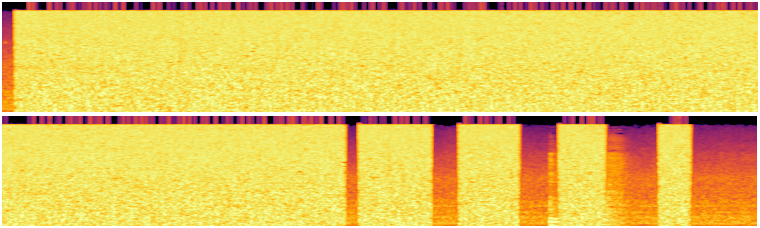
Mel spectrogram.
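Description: Loud, steady static hiss, a fault in the microphone audio feed. It switches on abruptly, then cuts out and back in several times in short bursts near the end.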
